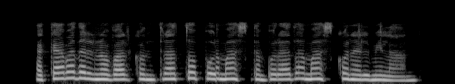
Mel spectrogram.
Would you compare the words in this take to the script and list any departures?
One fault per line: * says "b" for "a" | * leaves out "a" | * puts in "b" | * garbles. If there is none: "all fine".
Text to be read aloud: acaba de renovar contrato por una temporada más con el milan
* says "más" for "una"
